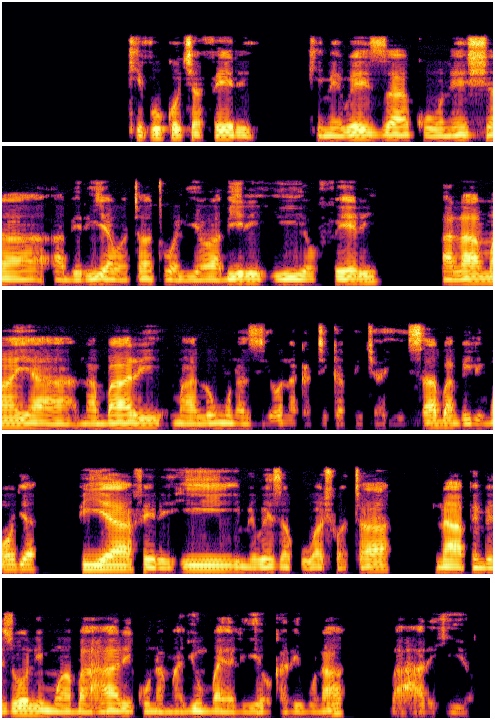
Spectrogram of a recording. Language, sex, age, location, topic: Swahili, male, 25-35, Mombasa, government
